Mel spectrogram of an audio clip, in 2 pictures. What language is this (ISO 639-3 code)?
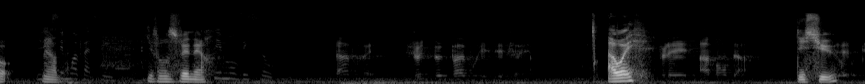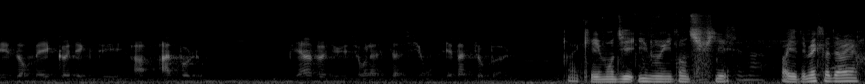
fra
